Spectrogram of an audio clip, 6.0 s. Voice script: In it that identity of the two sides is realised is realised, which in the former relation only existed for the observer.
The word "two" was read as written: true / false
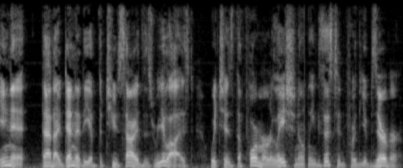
true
